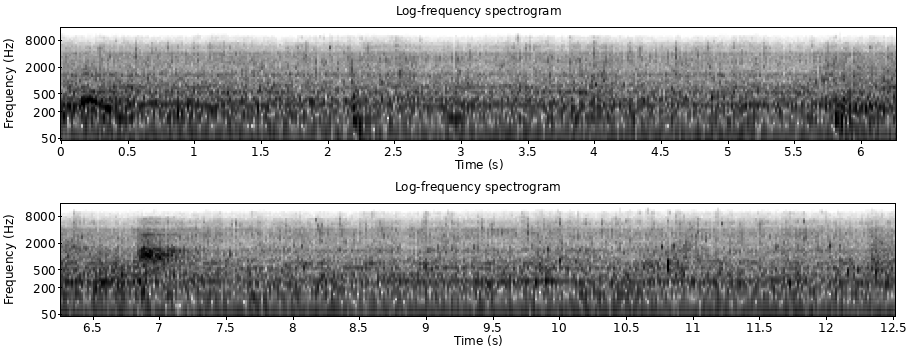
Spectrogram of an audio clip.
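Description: Faint steady rush of running water from a whirlpool hot tub, with one short, louder sound about seven seconds in.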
